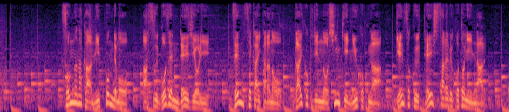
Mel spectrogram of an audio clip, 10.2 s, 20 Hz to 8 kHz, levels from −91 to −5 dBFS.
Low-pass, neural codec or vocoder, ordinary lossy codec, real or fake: 7.2 kHz; none; none; real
